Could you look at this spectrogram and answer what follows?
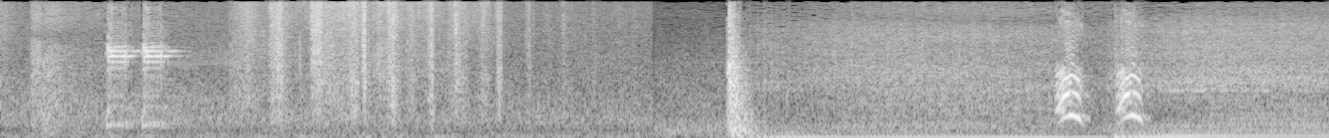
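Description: Snow crunching and crackling as a dog rolls on its back in it, then a sudden sharp sound and the steady low hum of a running car, with two short dog barks over the hum.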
